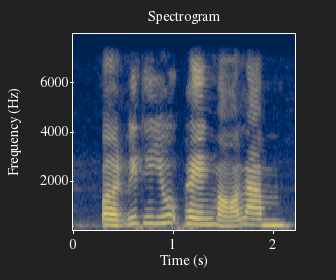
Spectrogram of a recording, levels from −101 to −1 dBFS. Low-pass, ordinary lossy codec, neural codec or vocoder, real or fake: 7.2 kHz; none; vocoder, 22.05 kHz, 80 mel bands, Vocos; fake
